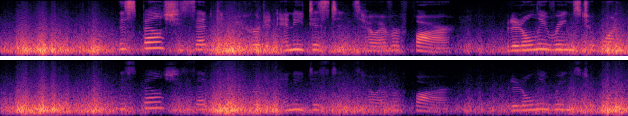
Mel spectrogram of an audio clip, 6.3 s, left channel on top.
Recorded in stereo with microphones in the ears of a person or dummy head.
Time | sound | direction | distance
1.2 | a woman speaking | 55° left (ahead or behind) | ?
